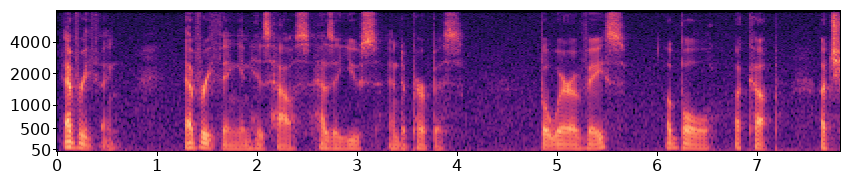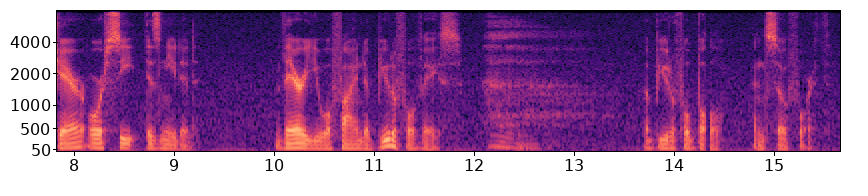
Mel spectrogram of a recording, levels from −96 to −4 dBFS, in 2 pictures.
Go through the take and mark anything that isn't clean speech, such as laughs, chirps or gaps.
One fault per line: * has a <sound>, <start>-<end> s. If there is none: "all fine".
* has a sigh, 12.1-13.5 s
* has a dropout, 14.3-14.4 s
